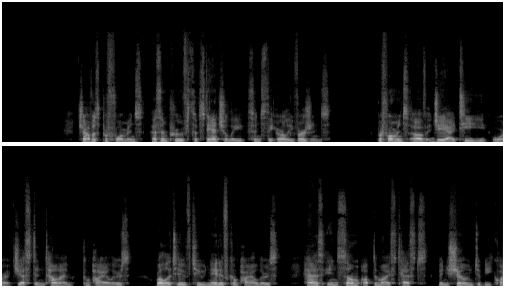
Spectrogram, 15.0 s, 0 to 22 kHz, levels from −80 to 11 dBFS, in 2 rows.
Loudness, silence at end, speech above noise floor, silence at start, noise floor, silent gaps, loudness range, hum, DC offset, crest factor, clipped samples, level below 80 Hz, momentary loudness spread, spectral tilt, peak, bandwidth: -30 LUFS; 0 s; 55 dB; 1.15 s; -85 dBFS; none; 2 LU; none; under 0.1%; 22 dB; under 0.1%; -70 dBFS; 12 LU; -4.5 dB/octave; -8 dBFS; 17 kHz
